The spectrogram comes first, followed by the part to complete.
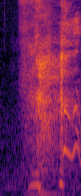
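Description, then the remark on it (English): A short, breathy cat meow with a wavering pitch at the end, fairly soft, heard on its own without any talking. “The cat agrees.”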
